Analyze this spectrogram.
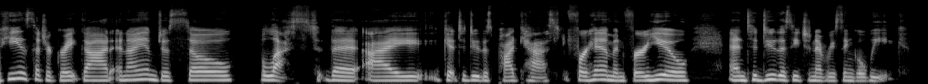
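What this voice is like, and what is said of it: Excited, pumped-up energetic voice. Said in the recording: “I don't know if you can hear it in my voice, but I am just so pumped up”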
